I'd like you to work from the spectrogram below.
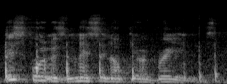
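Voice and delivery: emphatic spoken-word delivery, phrases falling at the ends; poem recitation. Acted. Poet performing the poem live for an audience, declaimed. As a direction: declaim each line with weight, pausing between phrases.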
